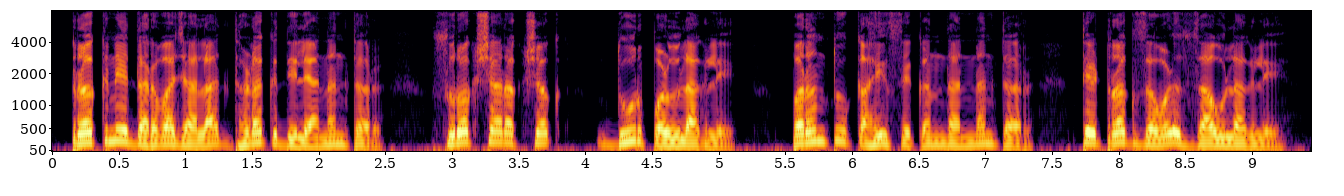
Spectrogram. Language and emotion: Marathi, neutral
